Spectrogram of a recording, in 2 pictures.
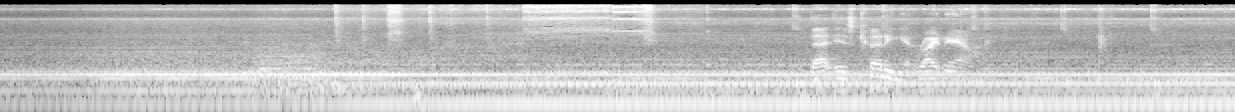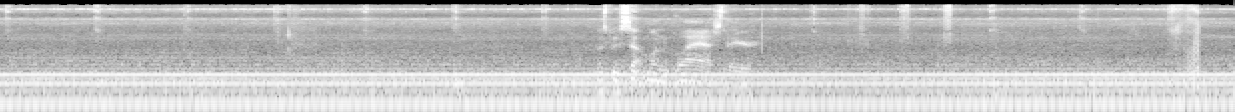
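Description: A machine hums steadily, with a low, even drone.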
